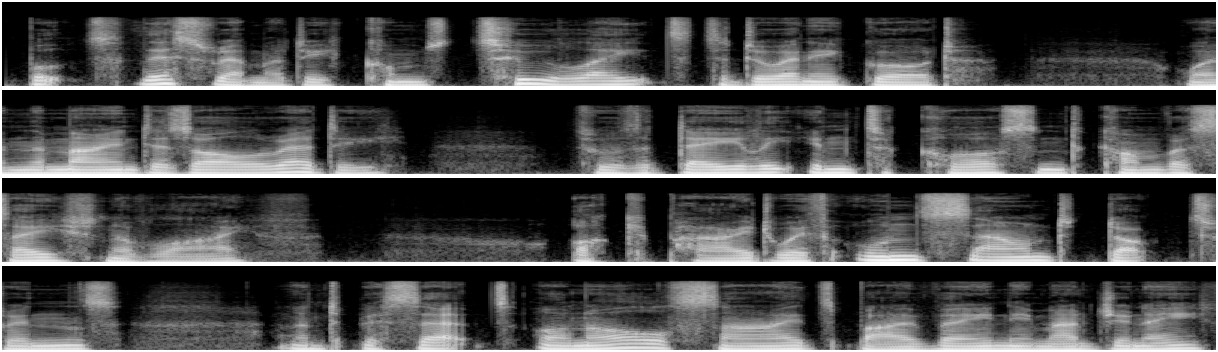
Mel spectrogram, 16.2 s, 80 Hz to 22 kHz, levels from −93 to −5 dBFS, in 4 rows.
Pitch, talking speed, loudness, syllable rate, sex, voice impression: 115 Hz, 130 wpm, -18 LUFS, 4.4 syllables/s, male, very masculine, very adult-like, old, thick, slightly relaxed, slightly weak, slightly dark, very soft, muffled, slightly fluent, slightly raspy, cool, intellectual, slightly refreshing, sincere, very calm, very mature, friendly, reassuring, unique, slightly elegant, wild, slightly sweet, slightly lively, kind, slightly intense, slightly modest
